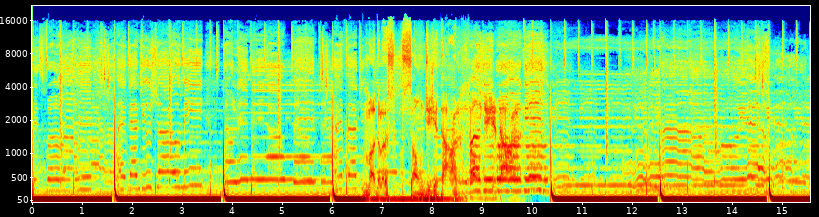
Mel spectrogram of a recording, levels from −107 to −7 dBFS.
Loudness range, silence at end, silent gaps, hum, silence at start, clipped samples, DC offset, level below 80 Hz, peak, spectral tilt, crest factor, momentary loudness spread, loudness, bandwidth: 5 LU; 0 s; none; none; 0 s; under 0.1%; under 0.1%; -6 dBFS; 0 dBFS; -5.5 dB/octave; 6 dB; 7 LU; -9 LUFS; 13.5 kHz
